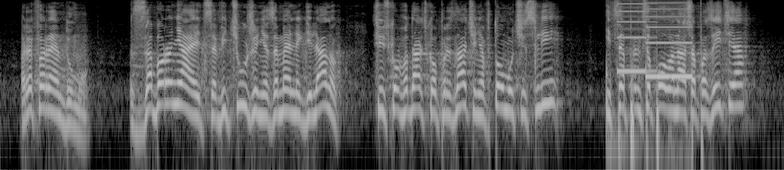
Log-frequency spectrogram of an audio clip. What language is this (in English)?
Ukrainian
